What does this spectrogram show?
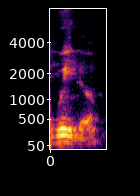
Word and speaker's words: Guido: We say in Italy Guido. I think originally Guido. is a German name, so it's simple as Guido. And in Italy we spell out every vowel, so it's a very singing language, and we say Guido. So it's like if you sing along, you will pronounce very well.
